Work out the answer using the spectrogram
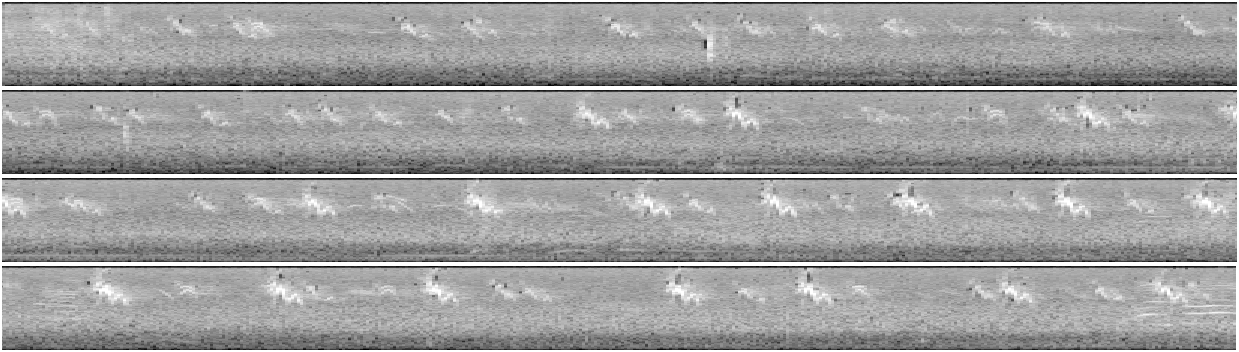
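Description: A bird calling over and over with short, high, falling chirps, about two a second, louder in the second half, over a steady outdoor hiss.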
